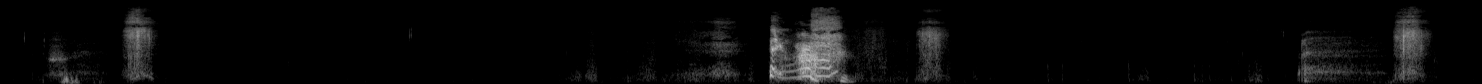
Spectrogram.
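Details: Sneezing fits: several sharp sneezes in quick runs, with brief build-up breaths between them.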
